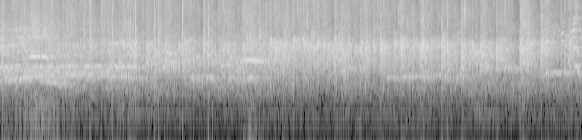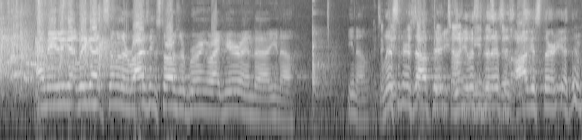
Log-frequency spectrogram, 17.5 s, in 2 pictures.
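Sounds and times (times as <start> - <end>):
audience applause at a live show: 0.0 - 10.4
speech: 9.4 - 13.2, 14.0 - 17.4.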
